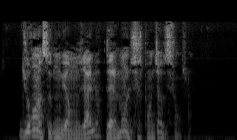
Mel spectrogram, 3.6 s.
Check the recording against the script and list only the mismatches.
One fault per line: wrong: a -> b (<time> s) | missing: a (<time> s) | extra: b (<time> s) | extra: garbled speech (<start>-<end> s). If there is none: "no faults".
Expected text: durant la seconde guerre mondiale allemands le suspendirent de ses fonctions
no faults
